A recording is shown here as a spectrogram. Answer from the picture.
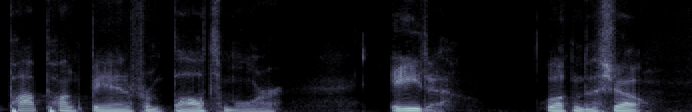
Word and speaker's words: AITA: Today I'm joined by a pop punk band from Baltimore, Ada. Welcome to the show. What's up? Hey yo. Now Ada is spelled AITA.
